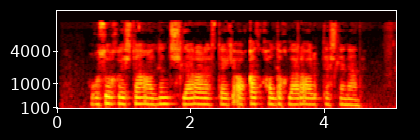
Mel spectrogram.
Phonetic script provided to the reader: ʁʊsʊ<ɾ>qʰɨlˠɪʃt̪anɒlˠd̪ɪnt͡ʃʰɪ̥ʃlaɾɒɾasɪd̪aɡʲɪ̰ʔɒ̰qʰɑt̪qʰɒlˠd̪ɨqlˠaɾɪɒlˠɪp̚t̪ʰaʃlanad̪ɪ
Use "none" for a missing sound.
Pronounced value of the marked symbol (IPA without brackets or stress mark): ɾ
